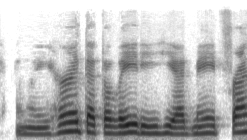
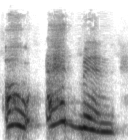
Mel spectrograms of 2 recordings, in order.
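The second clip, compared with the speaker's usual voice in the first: higher, louder, drawn-out delighted cry; crying out with joy; 11 semitones higher, 6 dB louder, slower than usual. A narrator's reading. Lucy spotting her brother in the wood, delighted cry. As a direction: call his name in sheer delight. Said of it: "she cried".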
